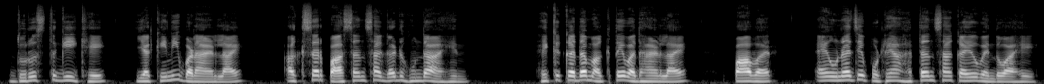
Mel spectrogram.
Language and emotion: Sindhi, neutral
